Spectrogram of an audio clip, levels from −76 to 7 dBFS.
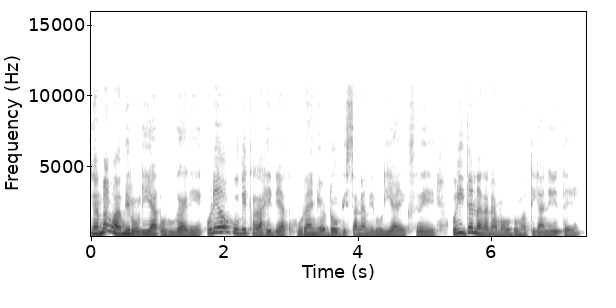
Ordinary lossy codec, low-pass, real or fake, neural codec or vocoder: none; 10.8 kHz; fake; codec, 24 kHz, 1 kbps, SNAC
